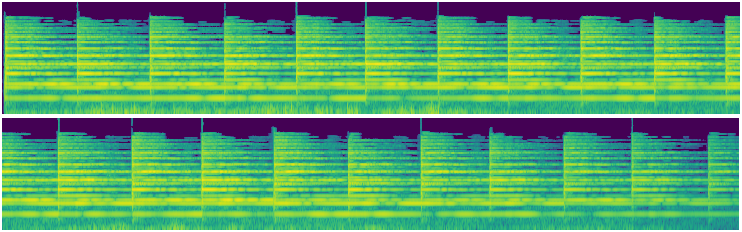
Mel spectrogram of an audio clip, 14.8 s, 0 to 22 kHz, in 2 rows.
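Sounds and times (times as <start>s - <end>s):
church bells ringing in Egelsbach-Erzhausen: 0.0s - 14.7s.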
